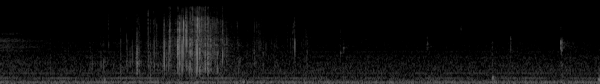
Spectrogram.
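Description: Crusty Vietnamese bread roll crackling as it is bitten into: a short burst of crunching about two seconds in, then a few faint crunches of chewing.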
